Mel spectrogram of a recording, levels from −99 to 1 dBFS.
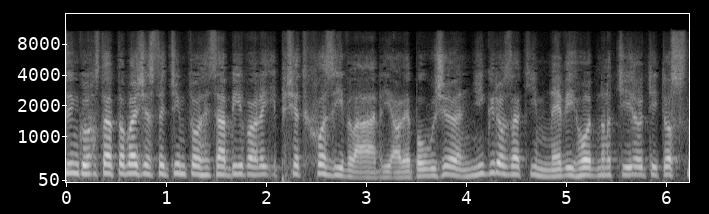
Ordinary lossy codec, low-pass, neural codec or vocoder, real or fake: AAC, 48 kbps; 10.8 kHz; codec, 16 kHz in and 24 kHz out, 0.6 kbps, FocalCodec, streaming, 2048 codes; fake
